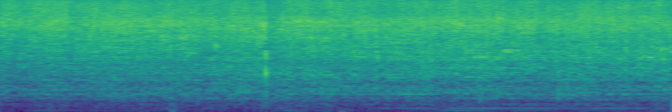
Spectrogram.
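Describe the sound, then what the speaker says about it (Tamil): Mustard seeds, urad dal and curry leaves hit hot oil in a pan, a loud steady sizzling hiss with a few sharp pops near the start and middle, no voices. "கூட்டுக்கு தேவையான எண்ணெய் காஞ்சதுமே கடுகு உளுந்து, கடுகு பொரிஞ்சதும் கருவேப்பிலை"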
